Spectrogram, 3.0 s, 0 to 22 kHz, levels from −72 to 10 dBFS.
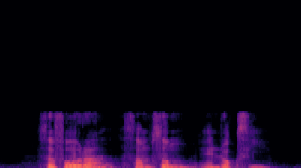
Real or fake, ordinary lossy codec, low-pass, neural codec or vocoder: fake; none; 7.2 kHz; vocoder, 24 kHz, 100 mel bands, Vocos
